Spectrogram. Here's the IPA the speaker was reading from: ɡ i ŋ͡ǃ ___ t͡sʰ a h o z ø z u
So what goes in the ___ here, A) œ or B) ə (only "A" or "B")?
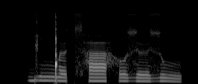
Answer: A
